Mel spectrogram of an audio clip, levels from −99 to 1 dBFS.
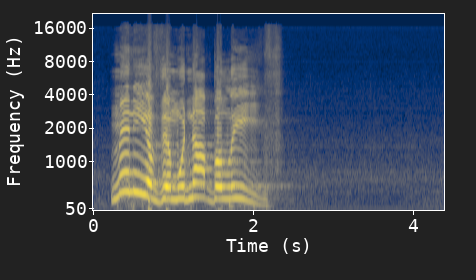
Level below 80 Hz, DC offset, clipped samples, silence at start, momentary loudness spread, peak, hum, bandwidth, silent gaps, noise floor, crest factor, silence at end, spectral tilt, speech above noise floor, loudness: -54 dBFS; under 0.1%; 0.2%; 0.25 s; 9 LU; 0 dBFS; none; 12.5 kHz; none; -61 dBFS; 14 dB; 2.25 s; -4 dB/octave; 50 dB; -11 LUFS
